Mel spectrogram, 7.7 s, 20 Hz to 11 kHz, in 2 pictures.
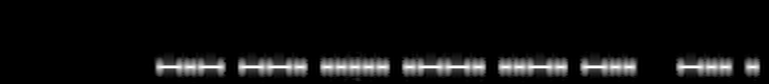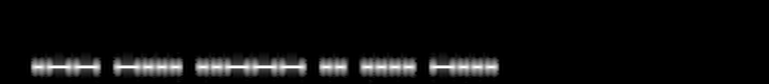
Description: Morse code, heard as a keyed tone, about 36 wpm, 700 Hz. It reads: KG5PFD DE WB2IHB
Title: USA Callsign DE Callsign 35wpm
